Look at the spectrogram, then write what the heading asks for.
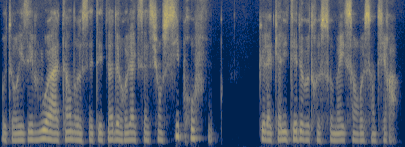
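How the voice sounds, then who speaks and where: Mellow, soothing woman guiding sleep meditation. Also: sits low, level tone. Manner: soothing, hushed, unhurried phrasing with pauses. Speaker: yoga nidra guide.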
